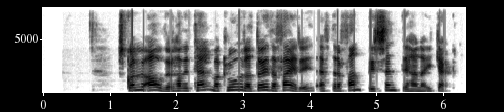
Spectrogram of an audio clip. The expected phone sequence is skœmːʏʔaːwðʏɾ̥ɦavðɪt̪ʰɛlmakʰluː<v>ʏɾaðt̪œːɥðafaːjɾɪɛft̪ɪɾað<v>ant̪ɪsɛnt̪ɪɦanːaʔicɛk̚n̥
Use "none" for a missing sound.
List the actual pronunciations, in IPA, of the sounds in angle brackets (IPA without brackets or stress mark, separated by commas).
ð, f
